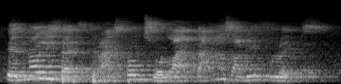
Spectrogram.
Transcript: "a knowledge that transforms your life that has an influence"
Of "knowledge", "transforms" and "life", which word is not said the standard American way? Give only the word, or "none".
transforms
